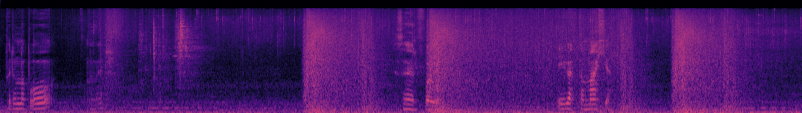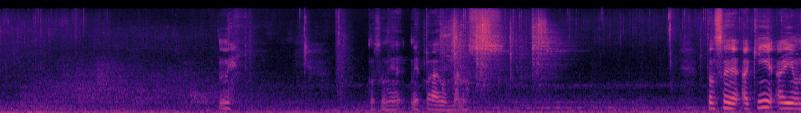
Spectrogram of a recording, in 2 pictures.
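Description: A man talks with animation into a close microphone, on and off.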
